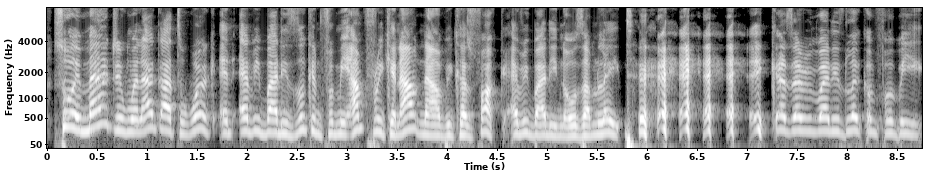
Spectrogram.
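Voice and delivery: ordinary talk, nothing marked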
